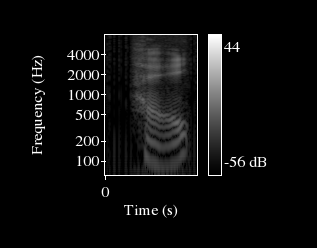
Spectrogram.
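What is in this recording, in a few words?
"hei", Chinese, third tone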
